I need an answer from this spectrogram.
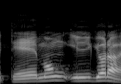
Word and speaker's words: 대몽일각: 우리 대몽일교라 하죠. 대몽일각이라고 쓰고 읽을 때는 교라고 읽죠.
